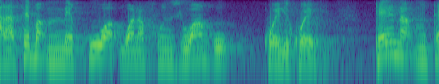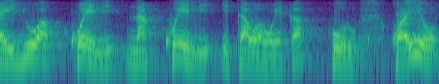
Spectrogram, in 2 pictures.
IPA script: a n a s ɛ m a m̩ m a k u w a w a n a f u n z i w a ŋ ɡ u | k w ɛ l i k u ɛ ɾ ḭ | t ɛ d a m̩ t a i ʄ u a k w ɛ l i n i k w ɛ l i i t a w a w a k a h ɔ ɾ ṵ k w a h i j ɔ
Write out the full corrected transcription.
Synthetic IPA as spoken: a n a s ɛ m a m̩ m ɛ k u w a w a n a f u n z i w a ŋ ɡ u | k w ɛ l i k w ɛ l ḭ | t ɛ n a m̩ t a i ʄ u a k w ɛ l i n a k w ɛ l i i t a w a w ɛ k a h u ɾ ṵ k w a h i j ɔ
